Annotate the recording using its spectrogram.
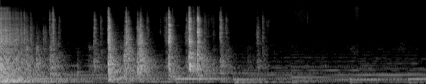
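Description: Heavy steel gate clanging shut, its ringing dying away, followed by a few sharp metal rattles and clacks as it is latched and locked, about one and two seconds in. Background music with held notes plays underneath.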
